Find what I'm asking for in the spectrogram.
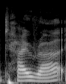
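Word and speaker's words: Tyria: Tyra schreibt man hier mit einem IA am Schluss, aber alle nennen sie Tyra. Deswegen werde ich das jetzt hier auch tun. Also es ist kein Formfehler, sondern spricht man so aus.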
